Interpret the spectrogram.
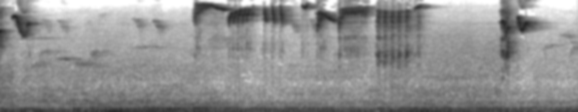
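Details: Domestic orange-headed thrush in Singaraja, Bali, delivering very high, thin whistled phrases and buzzy trills, broken by short pauses, with a final sharp squeak.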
